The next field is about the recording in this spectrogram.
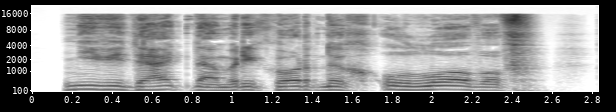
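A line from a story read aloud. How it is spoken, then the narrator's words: Chuckle. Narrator (Russian): хохотнул Димон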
